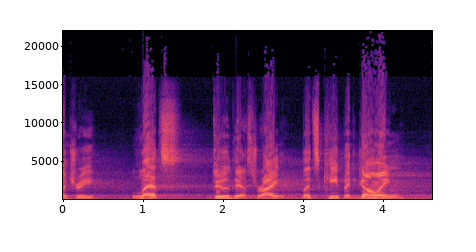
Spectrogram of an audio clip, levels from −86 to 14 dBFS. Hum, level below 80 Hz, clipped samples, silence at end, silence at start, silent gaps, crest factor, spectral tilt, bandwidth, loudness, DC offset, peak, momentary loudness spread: none; -46 dBFS; under 0.1%; 0 s; 0 s; none; 12 dB; -3 dB/octave; over 20 kHz; -14 LUFS; under 0.1%; -4 dBFS; 14 LU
